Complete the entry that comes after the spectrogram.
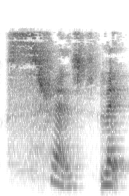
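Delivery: ordinary delivery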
